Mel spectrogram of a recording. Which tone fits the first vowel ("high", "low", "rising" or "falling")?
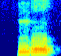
high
